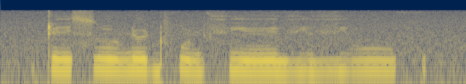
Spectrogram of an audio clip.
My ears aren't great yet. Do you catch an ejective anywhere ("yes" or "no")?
no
